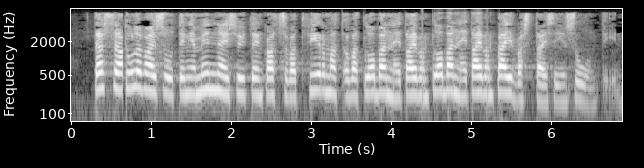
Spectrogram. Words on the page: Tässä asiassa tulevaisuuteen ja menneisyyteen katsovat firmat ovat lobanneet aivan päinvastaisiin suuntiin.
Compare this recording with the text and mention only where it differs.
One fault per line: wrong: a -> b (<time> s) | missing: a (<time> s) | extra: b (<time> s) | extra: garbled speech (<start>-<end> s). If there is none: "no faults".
missing: asiassa (0.7 s)
extra: lobanneet aivan (4.5 s)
